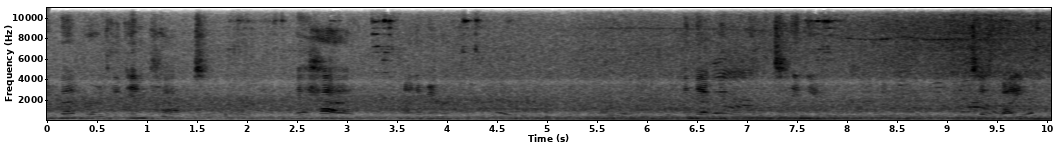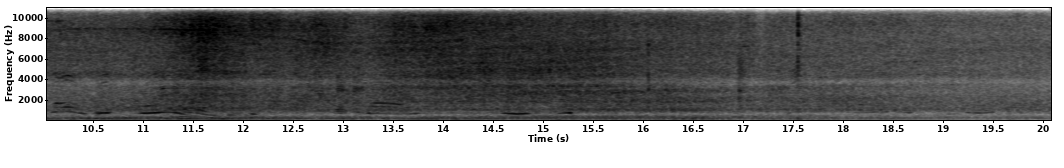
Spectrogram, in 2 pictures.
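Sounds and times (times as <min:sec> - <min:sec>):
engine idling: 0:01.8 - 0:20.0.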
